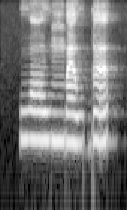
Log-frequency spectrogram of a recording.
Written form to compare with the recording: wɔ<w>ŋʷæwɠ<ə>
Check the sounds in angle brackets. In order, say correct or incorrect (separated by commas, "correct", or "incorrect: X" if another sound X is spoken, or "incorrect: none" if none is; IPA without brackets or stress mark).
correct, correct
